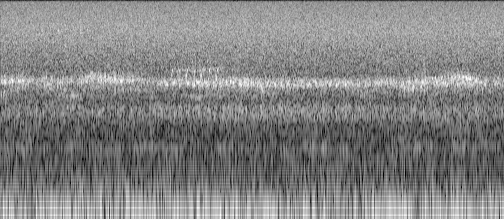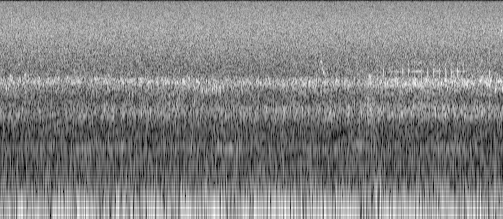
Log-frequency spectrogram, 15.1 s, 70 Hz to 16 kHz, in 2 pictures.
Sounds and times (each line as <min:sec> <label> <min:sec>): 0:00.0 music in the distance 0:15.1
0:00.1 frogs and/or toads 0:07.8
